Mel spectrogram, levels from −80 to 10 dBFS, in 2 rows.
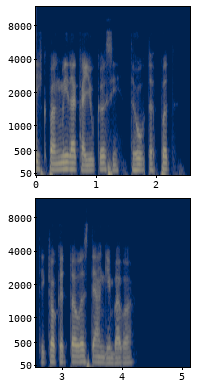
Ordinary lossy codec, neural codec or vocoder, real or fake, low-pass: Opus, 16 kbps; codec, 16 kHz, about 1 kbps, DyCAST, with the encoder's durations; fake; 7.2 kHz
